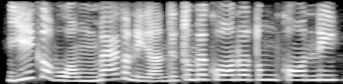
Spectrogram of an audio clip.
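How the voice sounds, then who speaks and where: A woman's voice: very high voice, fast talker, a bit bright. A woman voicing a feisty young female waiter who talks back sharply and defiantly.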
